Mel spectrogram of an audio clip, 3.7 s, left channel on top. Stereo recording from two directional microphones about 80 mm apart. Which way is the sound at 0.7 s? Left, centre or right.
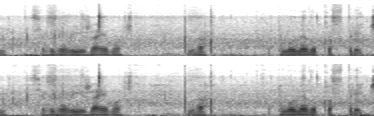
Left.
